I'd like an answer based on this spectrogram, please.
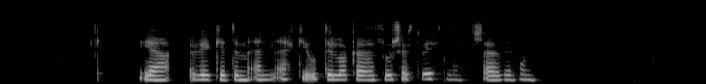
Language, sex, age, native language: Icelandic, female, 30-39, Icelandic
